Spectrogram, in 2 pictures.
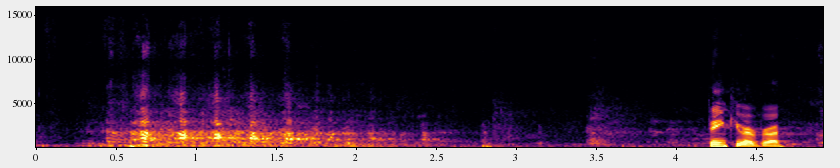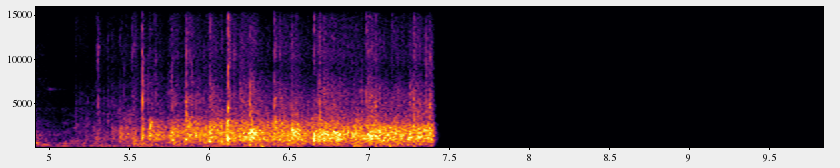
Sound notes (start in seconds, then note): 0.3 audience laughing; 5.1 audience applauding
